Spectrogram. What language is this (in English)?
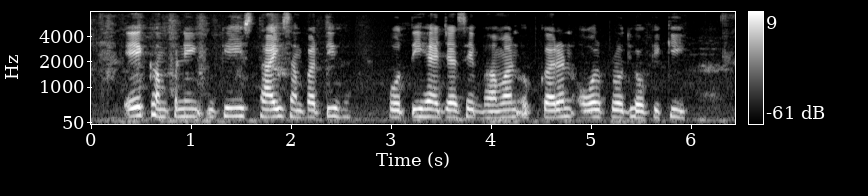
Hindi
